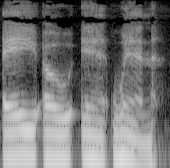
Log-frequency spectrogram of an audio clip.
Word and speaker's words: Eowyn: She says her name in the forums is Lady Eowyn. It's pronounced Lady A-O-N. A-O-N. – A-O-N.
